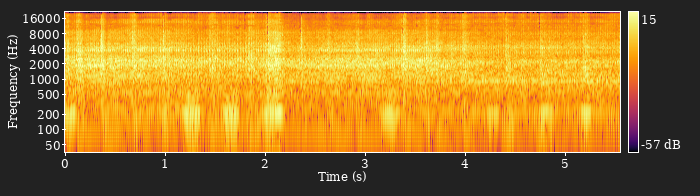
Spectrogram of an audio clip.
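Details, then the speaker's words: Polaris Xplorer 400 two-stroke ATV, first run in two years, choke just shut off, too much oil: engine runs ragged, surging and sagging, won't idle; sounds fuel-starved, cause suspected not confirmed. "I get off those ugly mirrors still doesn't want to idle but whatever not too big of a deal"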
